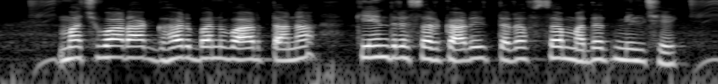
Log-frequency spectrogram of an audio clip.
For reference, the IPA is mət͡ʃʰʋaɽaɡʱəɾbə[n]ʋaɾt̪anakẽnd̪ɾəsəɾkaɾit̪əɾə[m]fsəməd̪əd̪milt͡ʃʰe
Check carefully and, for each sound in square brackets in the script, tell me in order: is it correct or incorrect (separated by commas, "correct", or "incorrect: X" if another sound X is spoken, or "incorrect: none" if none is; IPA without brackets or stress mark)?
correct, incorrect: none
